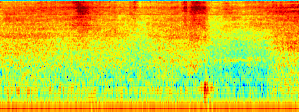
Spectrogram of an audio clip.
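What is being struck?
Nothing is struck.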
